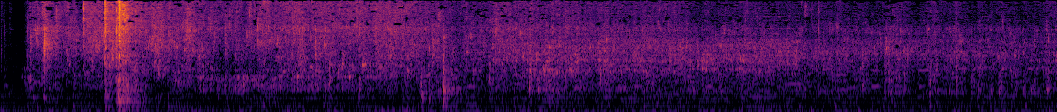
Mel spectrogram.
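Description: A sharp snip about a second in as scissors cut the corner of a plastic bag, then a steady stream of water runs out of the bag and splashes into a plastic basin. This is the water that has settled out beneath the coconut milk, being drained off.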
